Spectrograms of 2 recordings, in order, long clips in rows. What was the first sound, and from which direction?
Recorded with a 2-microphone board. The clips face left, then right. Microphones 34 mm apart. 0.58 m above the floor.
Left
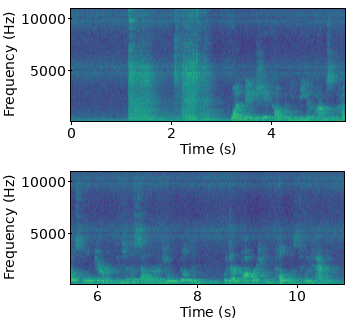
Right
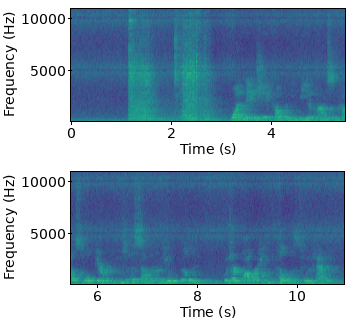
A sliding door, 10° left (ahead or behind).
